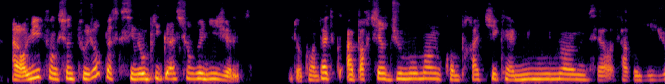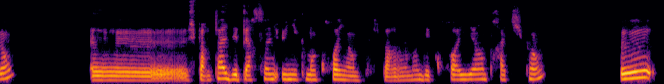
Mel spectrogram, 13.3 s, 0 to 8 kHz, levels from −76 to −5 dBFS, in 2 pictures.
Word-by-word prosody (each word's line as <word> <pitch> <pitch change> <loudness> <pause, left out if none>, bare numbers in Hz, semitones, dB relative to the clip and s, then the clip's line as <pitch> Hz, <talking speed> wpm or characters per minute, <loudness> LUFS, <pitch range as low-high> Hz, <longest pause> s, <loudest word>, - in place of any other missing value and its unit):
Alors 145 - +7
lui, 210 +7 +7
il 255 - +2
fonctionne 195 -1 +2
toujours 190 -1 +2
parce - - 0
que - - -11
c'est - - +2
une 185 - +5
obligation 195 +1 +2
religieuse, 190 -6 +2 0.4
donc - - -6
en 155 - 0
fait 205 +3 +3
qu - - -9
à 175 - +5
partir 185 +2 +1
du 195 +4 +1
moment 195 +1 +2
qu'on 165 -2 -3
pratique 175 +4 -4
un 160 - 0
minimum 185 -1 +1
ses 155 -3 -6 0.2
sa 150 - -3
religion, 155 - -5 0.8
heu, 145 - +1
je - - -9
parle 160 0 -2
pas 200 0 +3
des 175 -1 +1
personnes 170 +3 -2
uniquement 175 -1 -2
croyantes, 155 -6 -3
je - - -30
parle 140 0 -3
vraiment 155 +3 -6
des 160 -1 -4
croyants 180 +1 -2
pratiquants. 180 - -6 0.8
Eux, 215 +5 +7
175 Hz, 185 wpm, -22 LUFS, 155-190 Hz, 0.8 s, Alors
